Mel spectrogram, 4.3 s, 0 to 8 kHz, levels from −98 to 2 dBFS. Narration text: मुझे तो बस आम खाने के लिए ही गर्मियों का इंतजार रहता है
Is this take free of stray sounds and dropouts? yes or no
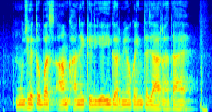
no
